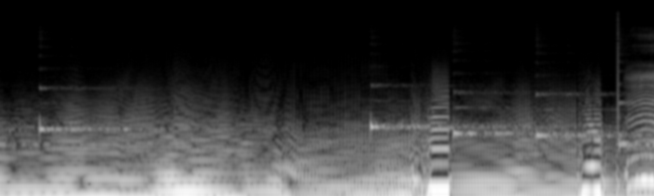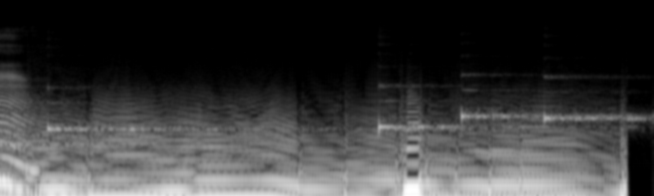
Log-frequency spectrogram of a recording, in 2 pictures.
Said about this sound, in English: it's better to keep the higher end empty and do more chord progressions on the low end, just utilizing bass and some elements such as my bells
